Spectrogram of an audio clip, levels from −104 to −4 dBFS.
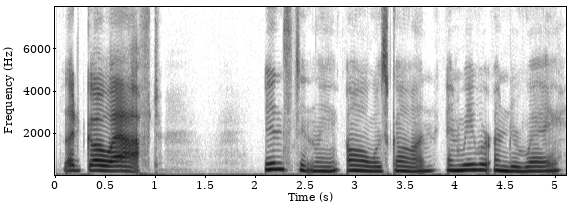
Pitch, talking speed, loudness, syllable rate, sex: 230 Hz, 140 wpm, -18 LUFS, 4.2 syllables/s, female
